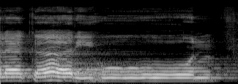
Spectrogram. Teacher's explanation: را کے نیچے زیر ہے، را کو باریک پڑھیں گے، اور ہون میں واو مدہ ہے، وقف کریں گے تو مد عارض وقفی ہوگا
